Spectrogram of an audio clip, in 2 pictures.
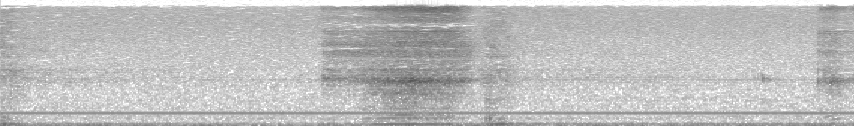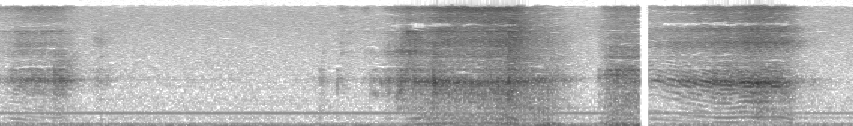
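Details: Sleeping adult recorded with the SnoreLab app: rough, fluttering snoring breaths repeating every few seconds over a steady low room hum.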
